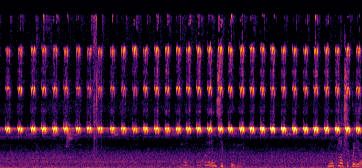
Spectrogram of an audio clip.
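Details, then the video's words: Loud insect calling in Saudi Arabia: a shrill, high-pitched pulsed chirp repeated steadily about four times a second throughout, with faint human voices murmuring in the background. "ANONG INSEKTO KAYA ITO ANG LAKAS NG HUNI / TUNOG NG INSEKTO"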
